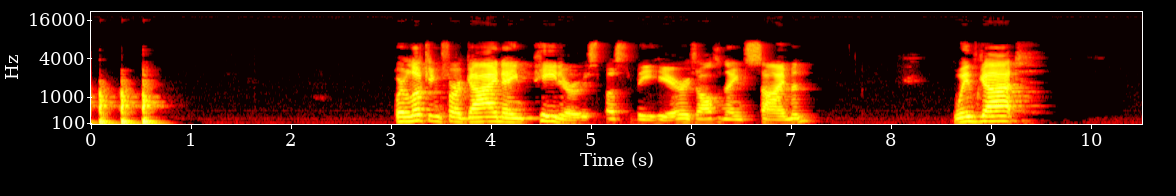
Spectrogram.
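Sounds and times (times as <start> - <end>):
low solid knocking on a door: 0.0 - 0.8
speech: 3.1 - 7.3, 8.6 - 9.4.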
